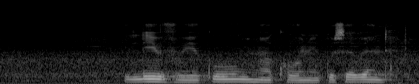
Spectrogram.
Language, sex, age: Swati, male, 24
